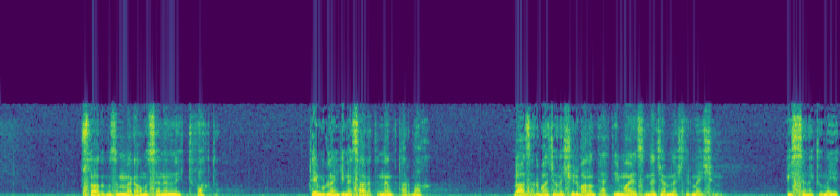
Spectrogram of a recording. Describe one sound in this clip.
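A young man speaks close by, in a calm, earnest voice.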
